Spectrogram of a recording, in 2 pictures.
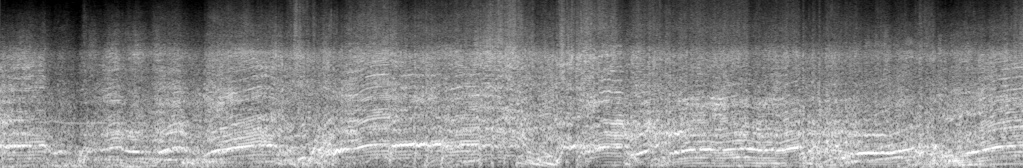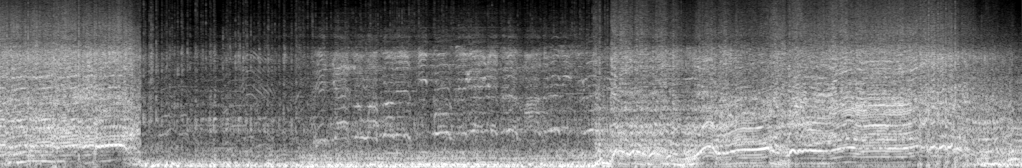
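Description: Two drift cars battling in tandem, their engines revving up and down in repeated sweeps with tyre squeal as they slide. About halfway through the sound switches to a steadier, lower engine note for several seconds before the rising and falling revs return near the end.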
